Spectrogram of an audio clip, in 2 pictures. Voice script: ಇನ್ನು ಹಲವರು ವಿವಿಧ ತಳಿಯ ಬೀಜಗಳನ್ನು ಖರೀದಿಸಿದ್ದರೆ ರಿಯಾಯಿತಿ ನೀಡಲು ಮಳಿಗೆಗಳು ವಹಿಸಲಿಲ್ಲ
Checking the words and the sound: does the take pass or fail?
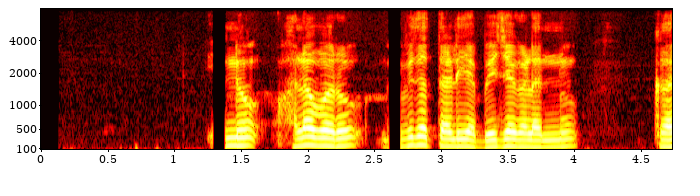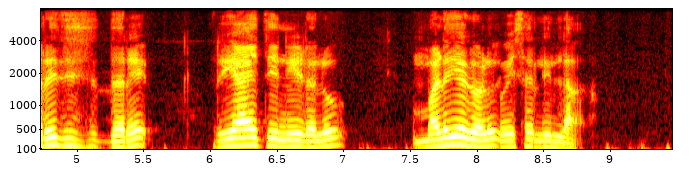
fail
